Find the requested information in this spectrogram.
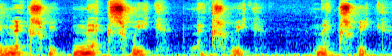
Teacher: the tea again is uh dropped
